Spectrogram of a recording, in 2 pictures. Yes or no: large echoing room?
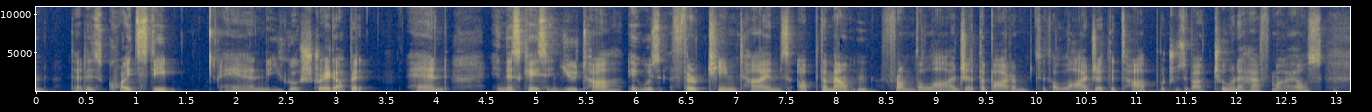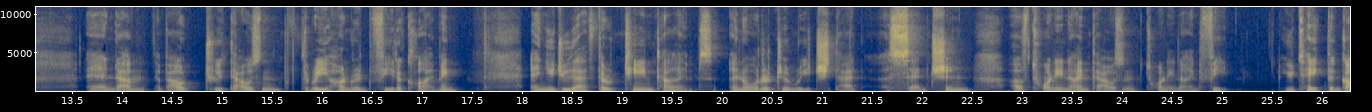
no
